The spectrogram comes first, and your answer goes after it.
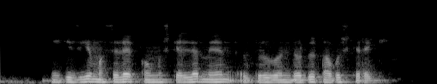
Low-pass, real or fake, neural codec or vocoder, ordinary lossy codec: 7.2 kHz; real; none; Opus, 16 kbps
